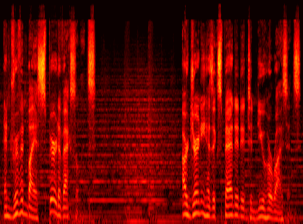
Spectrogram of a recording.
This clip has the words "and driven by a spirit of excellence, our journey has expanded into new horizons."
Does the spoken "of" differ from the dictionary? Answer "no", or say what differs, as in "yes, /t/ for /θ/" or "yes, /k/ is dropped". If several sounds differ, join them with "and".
no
